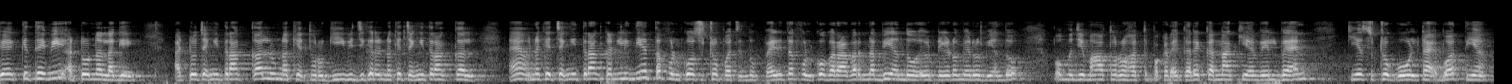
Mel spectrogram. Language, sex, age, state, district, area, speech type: Sindhi, female, 45-60, Maharashtra, Mumbai Suburban, urban, spontaneous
